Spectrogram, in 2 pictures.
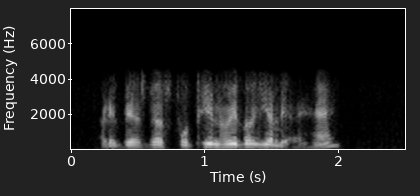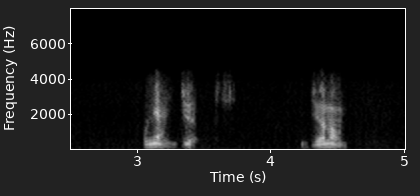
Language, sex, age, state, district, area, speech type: Santali, male, 18-30, Jharkhand, East Singhbhum, rural, conversation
